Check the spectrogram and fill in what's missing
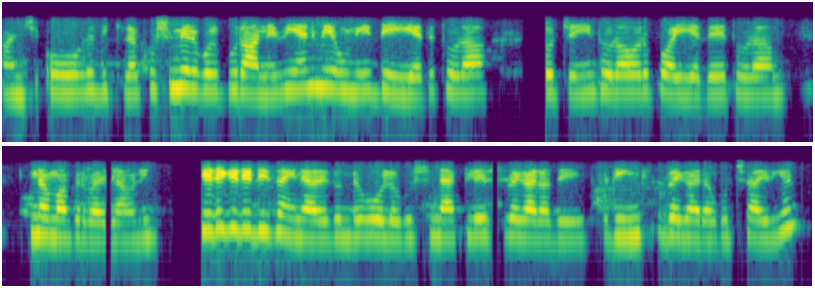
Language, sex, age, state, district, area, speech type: Dogri, female, 18-30, Jammu and Kashmir, Reasi, rural, conversation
